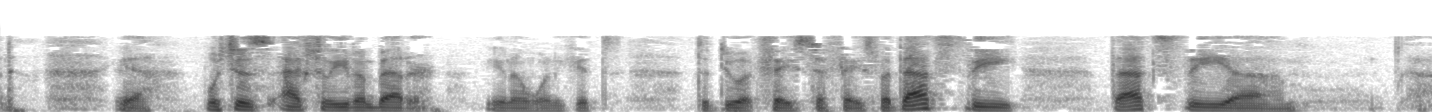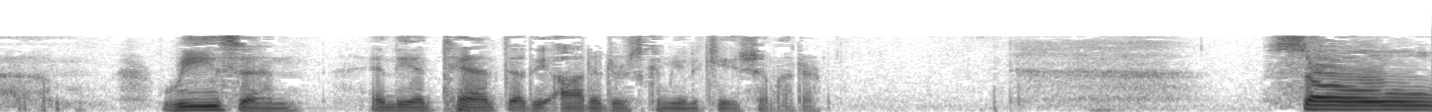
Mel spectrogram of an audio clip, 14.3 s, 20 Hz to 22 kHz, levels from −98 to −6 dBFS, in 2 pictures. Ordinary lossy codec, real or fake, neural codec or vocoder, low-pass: MP3, 24 kbps; real; none; 7.2 kHz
